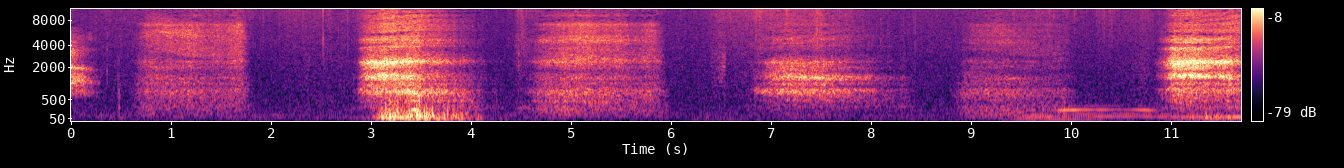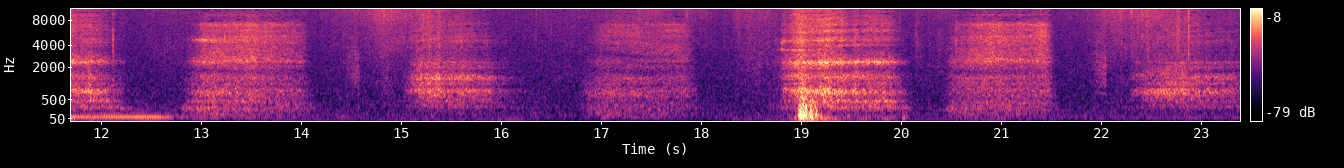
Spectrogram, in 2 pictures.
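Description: Slow, deep breathing in and out during a core exercise such as bicycle crunches, with soft rhythmic inhales and exhales, close and quiet, and a few sharper audible exhalations.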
